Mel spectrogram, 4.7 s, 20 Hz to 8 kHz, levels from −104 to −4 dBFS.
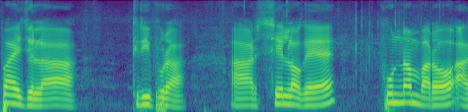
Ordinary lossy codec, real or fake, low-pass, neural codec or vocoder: none; real; none; none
